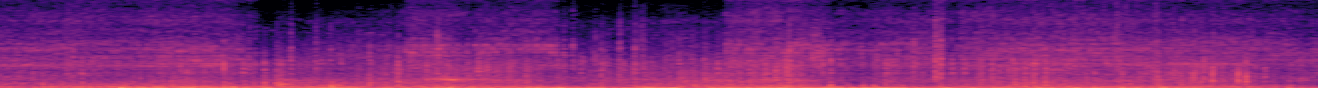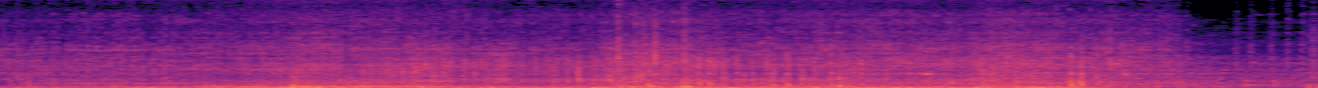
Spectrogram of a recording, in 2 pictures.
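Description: Wind rumbles loudly past the rider.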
